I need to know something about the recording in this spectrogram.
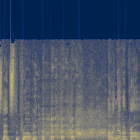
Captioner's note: chuckle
